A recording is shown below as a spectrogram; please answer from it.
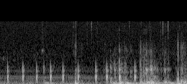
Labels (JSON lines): {"label": "biophony, knock", "recorder": "SoundTrap 300"}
